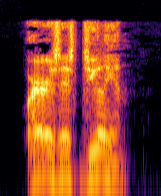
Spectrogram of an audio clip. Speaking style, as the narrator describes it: Tom Johnson growled

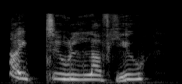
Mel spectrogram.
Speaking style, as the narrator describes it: she gasped

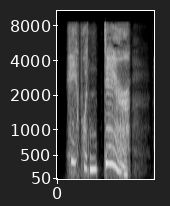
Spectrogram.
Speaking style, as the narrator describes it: Dolly whispers

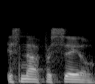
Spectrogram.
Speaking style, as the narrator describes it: Groove said

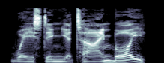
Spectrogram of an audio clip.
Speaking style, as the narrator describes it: my father had snarled

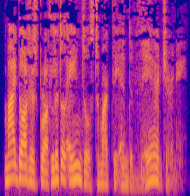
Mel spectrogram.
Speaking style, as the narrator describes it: Manx said in a distant, musing voice

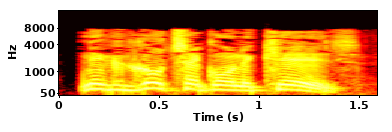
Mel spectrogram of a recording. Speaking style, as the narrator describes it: she barked

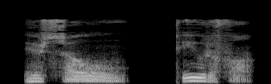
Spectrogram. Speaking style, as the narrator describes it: Fitch mumbled

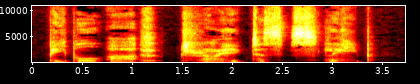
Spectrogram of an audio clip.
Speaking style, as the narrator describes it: he hissed

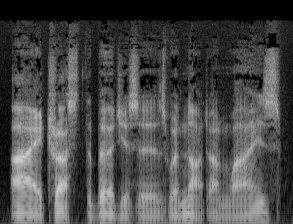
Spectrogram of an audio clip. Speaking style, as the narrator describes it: He said stiffly

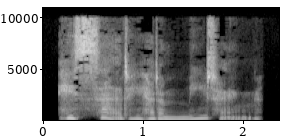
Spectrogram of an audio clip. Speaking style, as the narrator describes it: Sandriel murmured

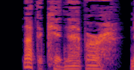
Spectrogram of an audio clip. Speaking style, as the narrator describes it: Nick sighed

